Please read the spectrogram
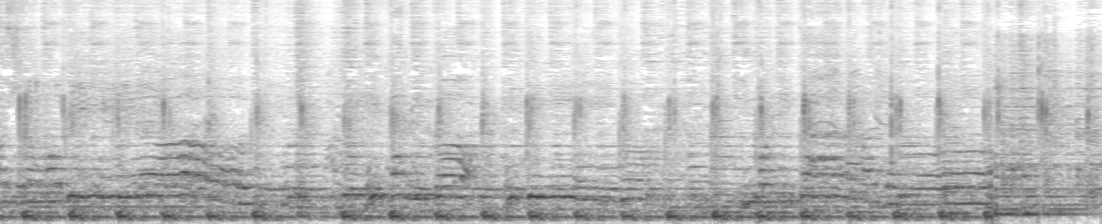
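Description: Live Greek folk music from a small acoustic band: bouzouki and guitars playing a lively melody over a steady hand-percussion beat. The sound changes abruptly about ten seconds in, where another recording of the same music begins.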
